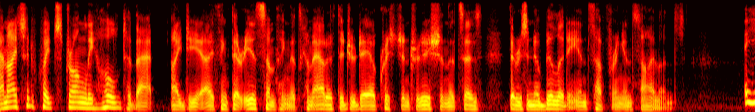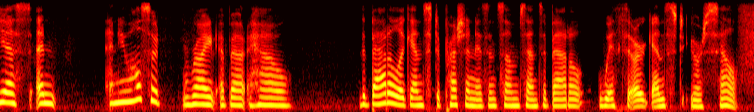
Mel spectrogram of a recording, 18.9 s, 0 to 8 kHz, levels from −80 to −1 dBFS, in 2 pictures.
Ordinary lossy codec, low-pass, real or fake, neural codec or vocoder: Opus, 64 kbps; 7.2 kHz; real; none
